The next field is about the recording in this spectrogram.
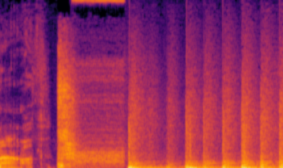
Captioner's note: mimics spitting; upbeat music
